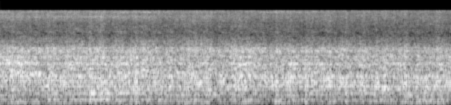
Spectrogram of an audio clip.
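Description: Large band saw running and cutting lengthwise through an old pine plank, a steady, even sawing noise without a beat.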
